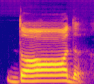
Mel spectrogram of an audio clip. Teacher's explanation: दौद, इसे हरूफे हाफिया का नाम दिया गया है। ज़ुबान की करवट और ऊपर की दाढ़ों की जड़ से अदा होता है।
